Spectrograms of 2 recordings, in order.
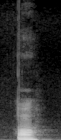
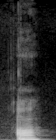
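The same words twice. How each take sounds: Both takes have the same delivery.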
